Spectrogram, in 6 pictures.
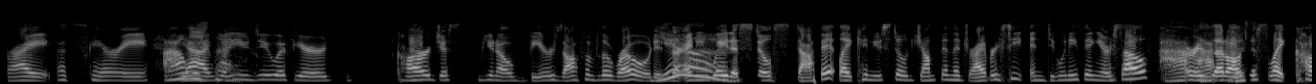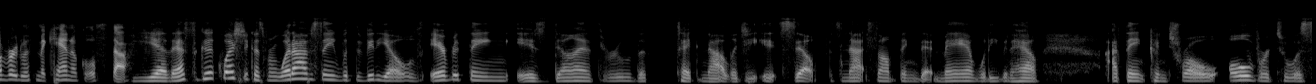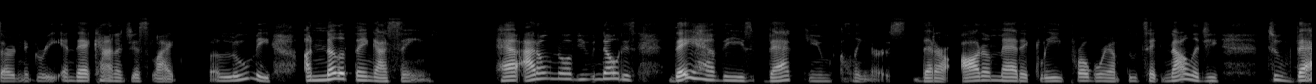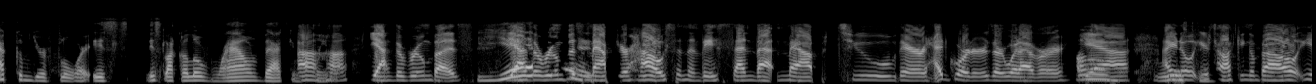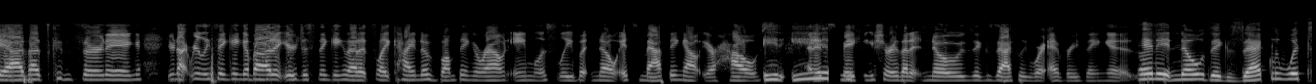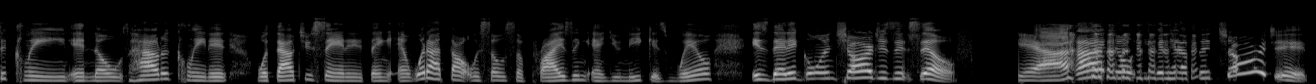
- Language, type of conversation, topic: English, unstructured, How has technology changed the way we approach everyday challenges?
- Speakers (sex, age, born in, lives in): female, 35-39, United States, United States; female, 45-49, United States, United States
- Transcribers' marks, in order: drawn out: "Yes!"; tapping; laugh; joyful: "charge it!"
